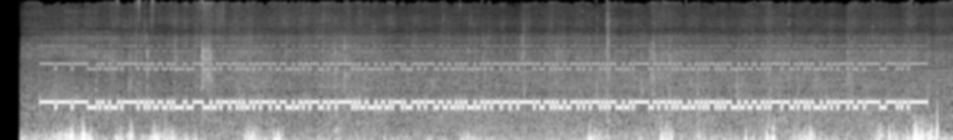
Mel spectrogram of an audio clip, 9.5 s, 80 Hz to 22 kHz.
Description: RTTY (45.45 baud, 170 Hz shift), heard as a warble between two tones, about 1080 Hz centre, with the noise of a residential street. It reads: JIEM QS2 0S GZ84 1WSC6 PJ YY IXUJ 2MF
